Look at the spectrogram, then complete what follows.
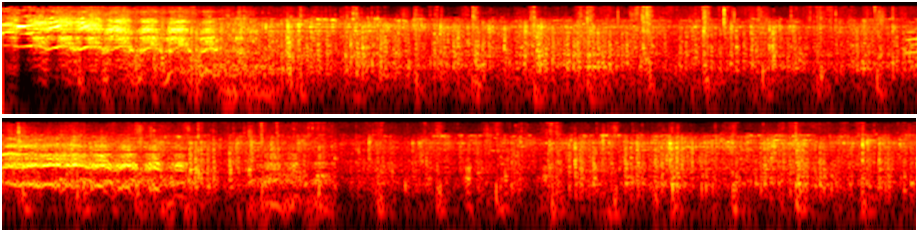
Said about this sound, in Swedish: Lite annorlunda hem till gården, men hästarna är med. Det här är ju då Draculas vagn, va?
